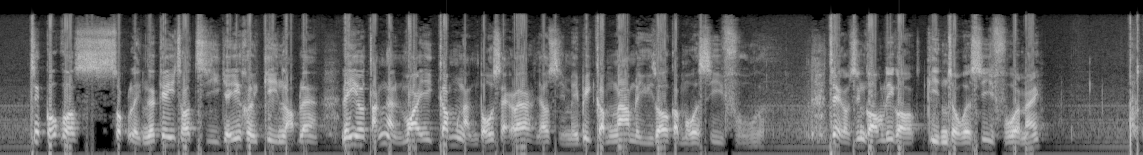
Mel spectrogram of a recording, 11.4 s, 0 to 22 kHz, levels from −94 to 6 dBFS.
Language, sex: Chinese, male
